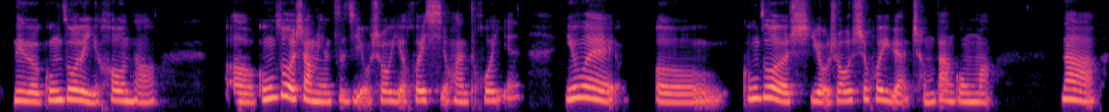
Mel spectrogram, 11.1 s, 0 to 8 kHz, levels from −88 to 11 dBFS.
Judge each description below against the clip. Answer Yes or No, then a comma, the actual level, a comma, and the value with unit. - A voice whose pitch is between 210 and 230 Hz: Yes, high, 215 Hz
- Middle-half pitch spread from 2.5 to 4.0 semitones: Yes, average, 3.4 semitones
